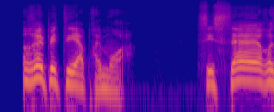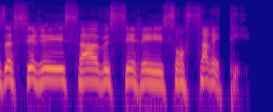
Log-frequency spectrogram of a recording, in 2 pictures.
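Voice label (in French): French Female Blague; Dracthyr; Serres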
